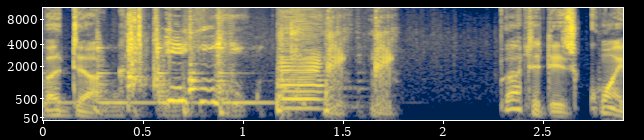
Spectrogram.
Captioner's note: giggles and oinks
